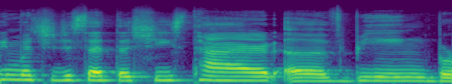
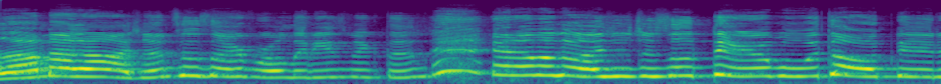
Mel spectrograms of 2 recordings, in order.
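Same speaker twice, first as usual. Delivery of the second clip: mock weepy apology; 11 semitones higher than usual. Mocking what critics want [name] to say, much higher, hammed-up tearful apology. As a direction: ham up a tearful, over-the-top apology. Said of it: "get on my knees and bawl and cry and be like".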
